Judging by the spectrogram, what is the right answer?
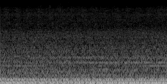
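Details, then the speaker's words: Neglected 1998 Porsche Boxster 986 petrol engine, just started after long standing, battery light on: steady idle with light quick ticking over engine note, smoke lessening from blue oily to white; engine ticking at idle. "oh it's a lot less Smokey now I wonder why that is bit of a tick coming from the engine"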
